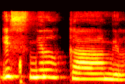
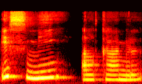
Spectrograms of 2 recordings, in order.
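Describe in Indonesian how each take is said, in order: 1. Kata-katanya disambung menjadi satu bentuk yang menyatu. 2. Kata-katanya diucapkan terpisah, tidak disambung.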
